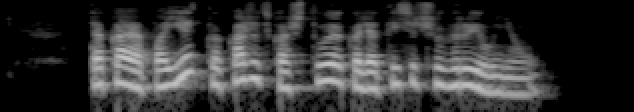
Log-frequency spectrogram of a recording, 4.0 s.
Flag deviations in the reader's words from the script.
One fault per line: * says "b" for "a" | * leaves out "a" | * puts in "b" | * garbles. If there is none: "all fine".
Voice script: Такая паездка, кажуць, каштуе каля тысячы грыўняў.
all fine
